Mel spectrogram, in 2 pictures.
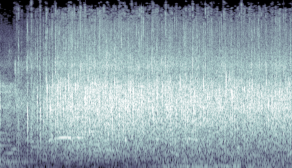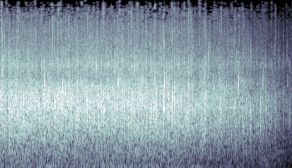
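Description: Concert audience applauding, a dense steady clapping that fades out near the end.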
